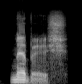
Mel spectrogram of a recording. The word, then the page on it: nebbish: British English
